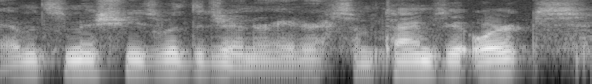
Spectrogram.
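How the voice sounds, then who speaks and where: The man's pitch is fairly low, with ordinary variation. He talks at a moderate pace. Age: 60s. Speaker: off-grid cabin vlogger. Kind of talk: casual video diary.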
